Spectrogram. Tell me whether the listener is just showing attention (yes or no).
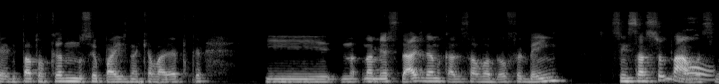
no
